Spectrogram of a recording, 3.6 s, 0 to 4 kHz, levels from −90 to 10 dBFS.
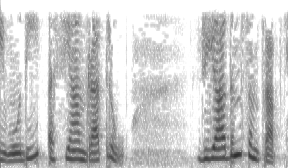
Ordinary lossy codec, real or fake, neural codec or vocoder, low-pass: none; real; none; 3.6 kHz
